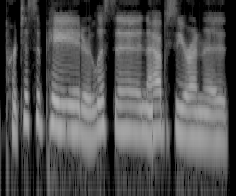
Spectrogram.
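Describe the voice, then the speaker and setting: A woman's voice: medium pitch, fairly quick, a bit bright, clear, resonant tone, dry recording, clean studio sound. A woman hosting a casual interview, earnest and thinking aloud as she speaks. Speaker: podcast interviewer and host.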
